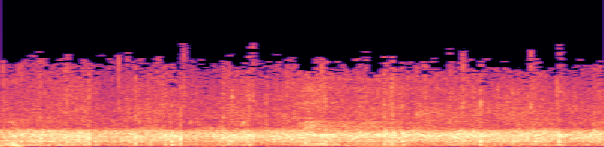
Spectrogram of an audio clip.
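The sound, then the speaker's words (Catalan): Steady, dense applause from an audience at the prize announcement of a music competition in Sitges, organised by the Associació Concertante and Sitges town council, for the singing category winner; a broad wash of many hands clapping at an even, loud level with no pauses. “Aplaudiu, aplaudiu.”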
